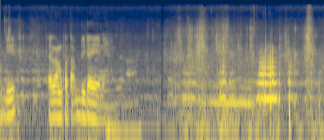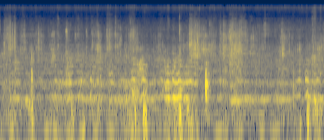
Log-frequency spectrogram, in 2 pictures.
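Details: Wild Asian honey bee colony being relocated to a hive box while its queen is sought; a brief human voice at first, then a sustained droning hum of many bees with intermittent clicks.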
